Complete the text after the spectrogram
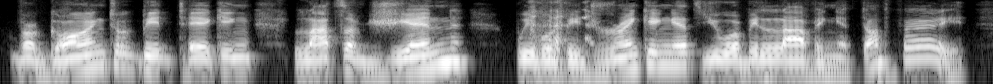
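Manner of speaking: exaggerated, slow German accent, "gin" stretched. Explaining what you need to do: an over-the-top German accent. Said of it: "put on that really over the top German accent".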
